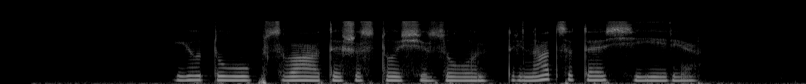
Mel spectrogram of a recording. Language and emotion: Russian, sad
